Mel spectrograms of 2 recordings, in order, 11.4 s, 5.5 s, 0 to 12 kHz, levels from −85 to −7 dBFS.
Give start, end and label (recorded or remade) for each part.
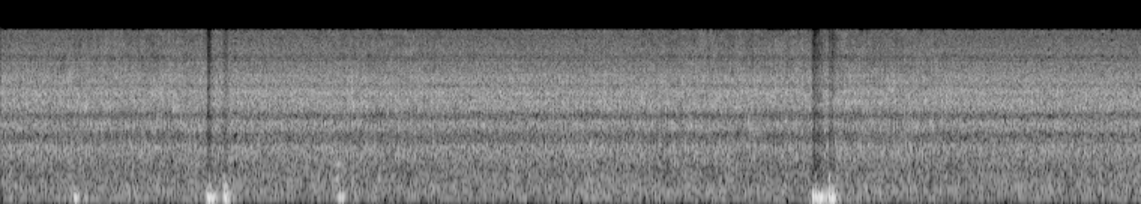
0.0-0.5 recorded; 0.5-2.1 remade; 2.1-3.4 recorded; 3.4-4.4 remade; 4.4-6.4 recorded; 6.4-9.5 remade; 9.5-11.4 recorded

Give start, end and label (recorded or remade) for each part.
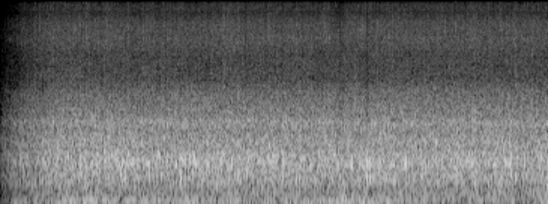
0.0-3.2 recorded; 3.2-3.8 remade; 3.8-5.5 recorded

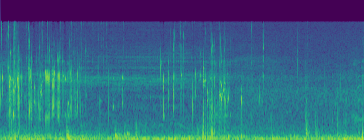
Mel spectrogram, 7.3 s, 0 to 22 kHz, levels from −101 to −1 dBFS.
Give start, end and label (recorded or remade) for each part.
0.0-7.3 recorded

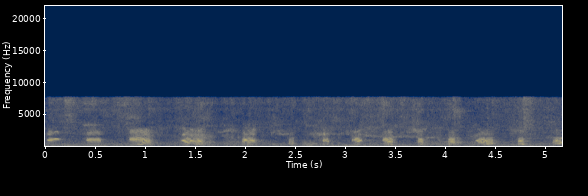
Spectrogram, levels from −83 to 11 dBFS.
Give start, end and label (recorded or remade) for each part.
0.0-1.1 recorded; 1.1-4.2 remade; 4.2-5.2 recorded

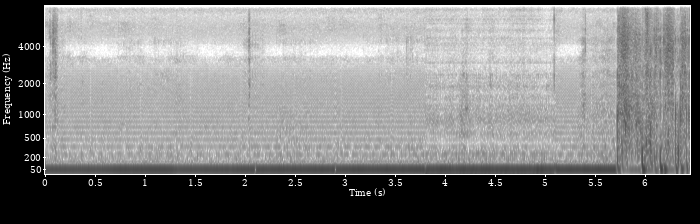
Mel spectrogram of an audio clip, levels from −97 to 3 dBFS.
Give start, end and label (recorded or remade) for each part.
0.0-3.8 recorded; 3.8-5.1 remade; 5.1-6.5 recorded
